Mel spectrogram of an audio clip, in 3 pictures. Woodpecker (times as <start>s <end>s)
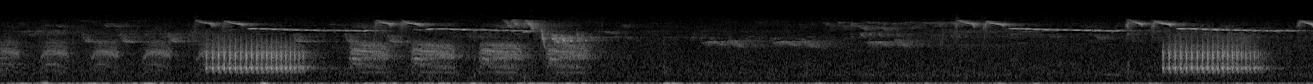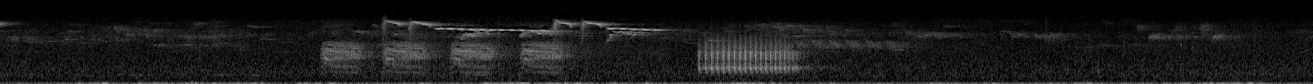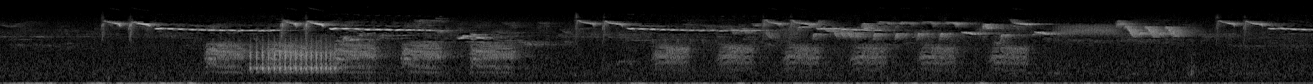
0.4s 5.9s, 11.6s 12.8s, 20.1s 21.4s, 27.9s 31.4s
